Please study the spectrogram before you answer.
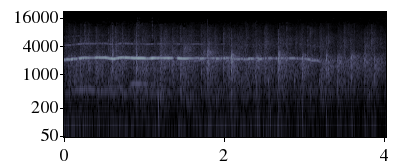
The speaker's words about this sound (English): And then, biggest of all, thanks to all of you who have put this program together. Give yourselves all a big round of applause.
